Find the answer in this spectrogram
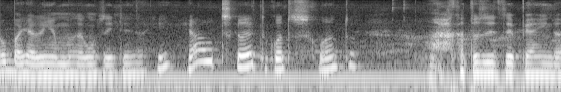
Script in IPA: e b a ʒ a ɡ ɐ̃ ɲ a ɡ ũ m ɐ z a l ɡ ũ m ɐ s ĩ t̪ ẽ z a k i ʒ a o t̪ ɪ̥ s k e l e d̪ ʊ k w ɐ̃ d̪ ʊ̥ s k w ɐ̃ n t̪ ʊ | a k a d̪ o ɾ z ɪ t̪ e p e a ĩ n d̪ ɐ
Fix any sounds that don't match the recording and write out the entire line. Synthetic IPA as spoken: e b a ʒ a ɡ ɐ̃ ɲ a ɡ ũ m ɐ z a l ɡ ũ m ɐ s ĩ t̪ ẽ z a k i ʒ a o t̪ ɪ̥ s k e l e t̪ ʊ k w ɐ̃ t̪ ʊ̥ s k w ɐ̃ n t̪ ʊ | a k a t̪ o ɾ z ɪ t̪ e p e a ĩ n d̪ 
